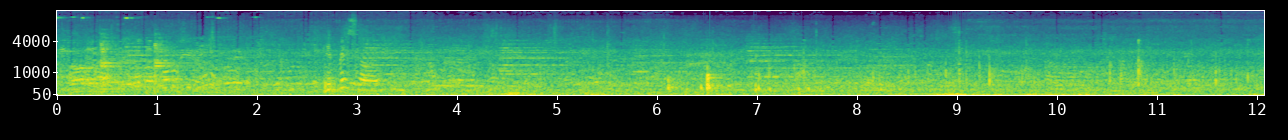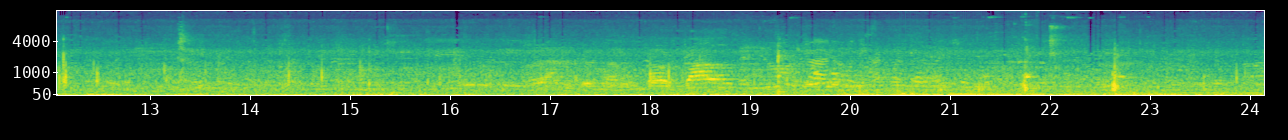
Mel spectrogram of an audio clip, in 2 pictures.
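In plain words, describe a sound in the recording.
Men and women chatter nearby.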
